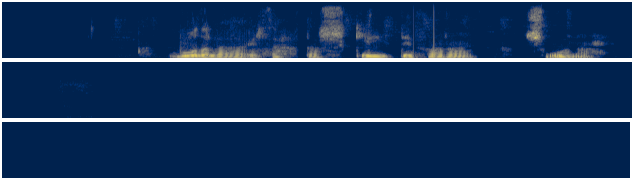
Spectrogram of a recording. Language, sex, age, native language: Icelandic, male, 16, Icelandic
